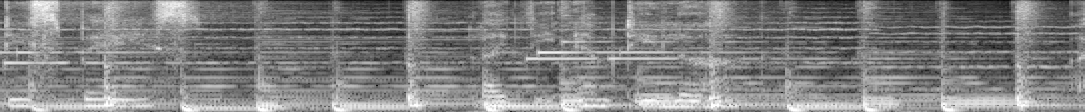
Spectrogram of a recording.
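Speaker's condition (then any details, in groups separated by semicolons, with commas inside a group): No condition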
